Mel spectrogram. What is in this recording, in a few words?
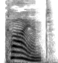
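"client", American English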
